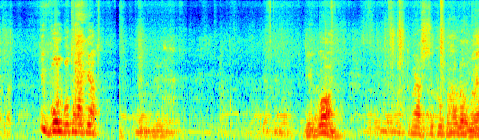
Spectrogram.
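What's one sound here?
A man speaks in reply close by.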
